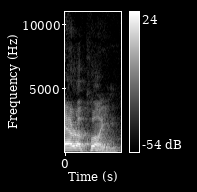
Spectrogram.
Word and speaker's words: aeroplane: होता है, ए ही होता है, जिसको पढ़ेंगे एरोप्लेन, एरोप्लेन, इस प्रकार से पढ़ना है। अच्छा दोस्तों, अमेरिकन में स्पेलिंग भी बदलेगी और प्रोनाउंसिएशन भी बदलेगा।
